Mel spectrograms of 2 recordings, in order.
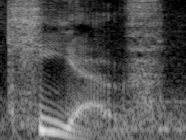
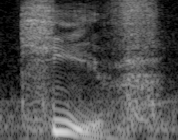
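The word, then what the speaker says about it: Kyiv: you pronounce that well the russian pronunciation just fyi is kiev but ukrainians tend to say kiev and after the soviet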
